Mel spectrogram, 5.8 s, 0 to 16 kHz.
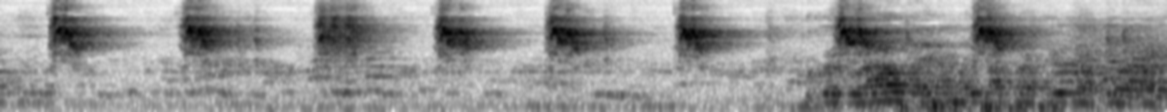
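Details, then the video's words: Javan bushlark from a 2022 training compilation, giving sharp, high notes at a steady rhythm of about one every 0.6 seconds. Louder low background sounds, similar to voices, come in during the final two seconds. "Kumpulan masteran burung branjangan terbaru tahun 2022"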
